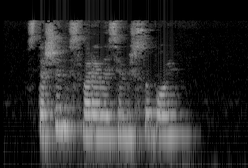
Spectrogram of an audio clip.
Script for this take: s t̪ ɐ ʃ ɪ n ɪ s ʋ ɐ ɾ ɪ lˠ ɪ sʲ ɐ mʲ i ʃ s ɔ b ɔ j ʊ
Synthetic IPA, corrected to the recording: s t̪ ɐ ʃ ɪ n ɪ s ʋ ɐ ɾ ɪ lˠ ɪ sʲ ɐ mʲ i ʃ s ɔ b ɔ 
